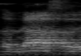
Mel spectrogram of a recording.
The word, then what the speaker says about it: Hadassah: Her name is Hadassah in the Bible as well, but the correct pronunciation is right there, Hadassah.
